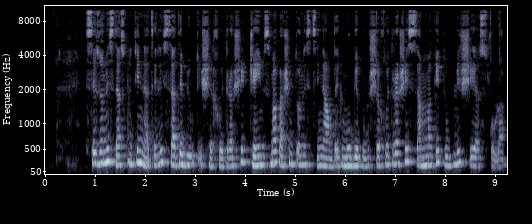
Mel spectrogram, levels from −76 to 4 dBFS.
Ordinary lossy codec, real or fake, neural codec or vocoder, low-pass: MP3, 96 kbps; real; none; 9.9 kHz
